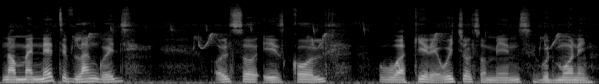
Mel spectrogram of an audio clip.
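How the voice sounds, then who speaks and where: A man's voice: fairly low pitch, steady tone, measured pace, a little mellow, a little hiss or hum. A young man vlogging from his family farm outdoors, talking casually to viewers with many fillers and restarts. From East Africa. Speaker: village vlogger. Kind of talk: casual walk-through vlog.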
